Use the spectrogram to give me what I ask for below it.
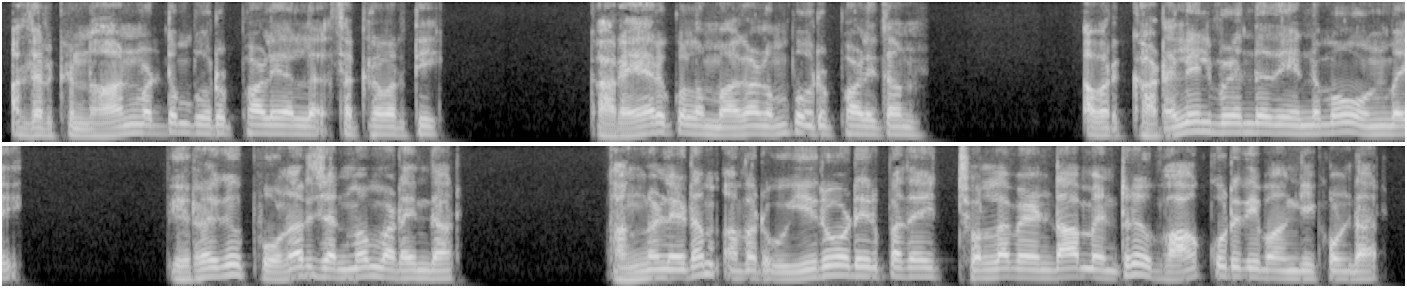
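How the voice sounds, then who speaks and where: A dignified old minister full of remorse, as a man reads him. He pleads humbly in a dark, mellow voice. The recording is close and dry. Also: medium pitch, moderate pace, dry recording, lightly acted. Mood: remorseful.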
